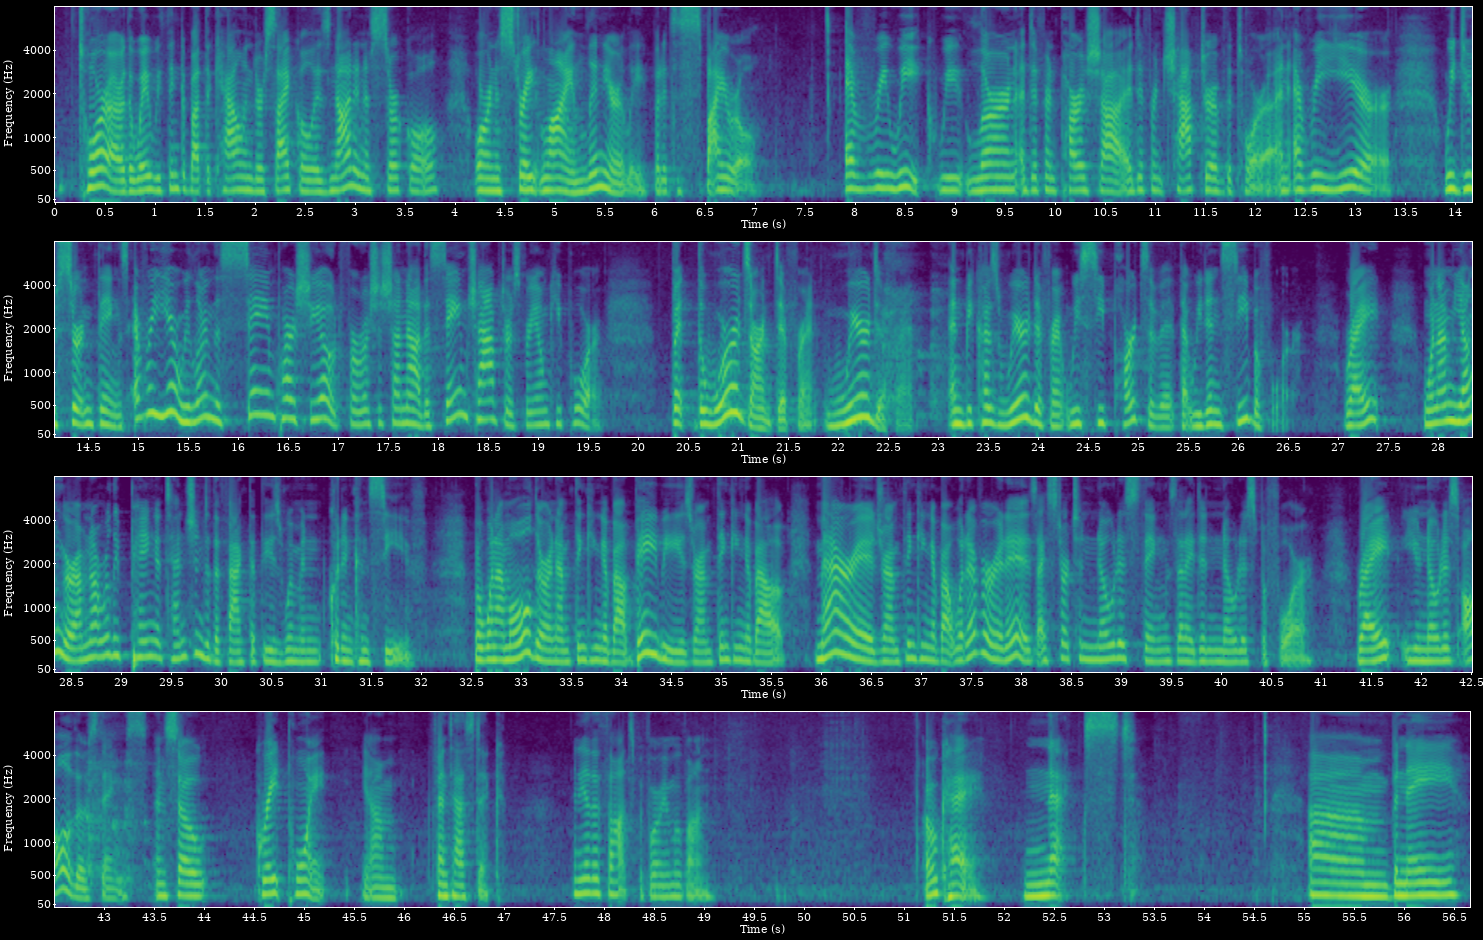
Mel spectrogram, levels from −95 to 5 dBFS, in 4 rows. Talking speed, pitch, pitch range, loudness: 165 wpm, 195 Hz, 180-225 Hz, -16 LUFS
